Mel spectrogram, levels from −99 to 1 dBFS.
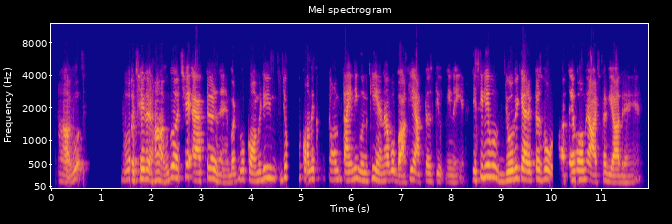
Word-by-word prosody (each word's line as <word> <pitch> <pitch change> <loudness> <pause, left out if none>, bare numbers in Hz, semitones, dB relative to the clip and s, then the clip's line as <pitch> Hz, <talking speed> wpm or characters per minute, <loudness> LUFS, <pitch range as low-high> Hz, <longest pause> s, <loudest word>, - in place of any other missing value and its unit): हाँ, - - -1
वो 455 +5 -4 0.9
वो 180 +3 -7
अच्छे 185 +3 +2
थे 190 - +5
हाँ, 175 -3 +2
वो 160 +12 0
अच्छे 230 +3 -2
एक्टर्स 165 +3 +3
हैं, 135 -2 -10
बट 150 +6 -5
वो 190 0 -4
कॉमेडी 170 +4 0 0.3
जो 230 - -2 0.3
कॉमिक 195 +2 +1 0.2
टॉम 185 0 -5
टाइमिंग 180 +3 +1
उनकी 170 +5 -4
है 170 - 0
ना, 165 +1 0
वो 185 +2 -1
बाकी 195 - +2
एक्टर्स 150 +2 -6
की 155 - -11
उतनी 140 0 -16
नहीं 135 0 -13
है। - - -20 0.2
इसीलिए 230 +7 +1
वो 240 -2 +1 0.2
जो 175 +2 +6
भी 210 +2 +1
कैरेक्टर 190 -1 +4
वो 200 - +3
उठाते 130 +6 -4
हैं, 175 - +3
वो 185 0 +4
हमें 185 -1 -1
आज 140 0 +4
तक 170 -1 -4
याद 135 -2 +2
रहे 125 0 -11
हैं। 190 +9 -21
175 Hz, 210 wpm, -22 LUFS, 155-195 Hz, 0.9 s, जो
